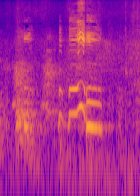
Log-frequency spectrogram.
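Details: Male Rottweiler named Loki, about two and a half years old, at Gervi Kennel during play: brief high whimpering whines with rising and falling tones, with a human voice nearby.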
